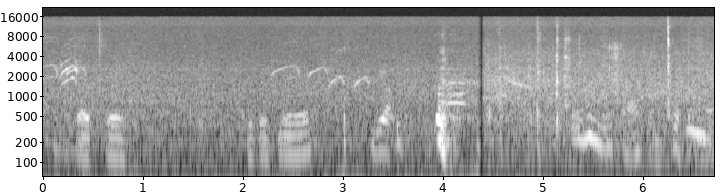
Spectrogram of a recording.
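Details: A flock of Pinyon jays at Owens River, California, in 2012 gives a loose series of nasal, mewing calls that rise and fall, several in the first three seconds, while people talk over them.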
